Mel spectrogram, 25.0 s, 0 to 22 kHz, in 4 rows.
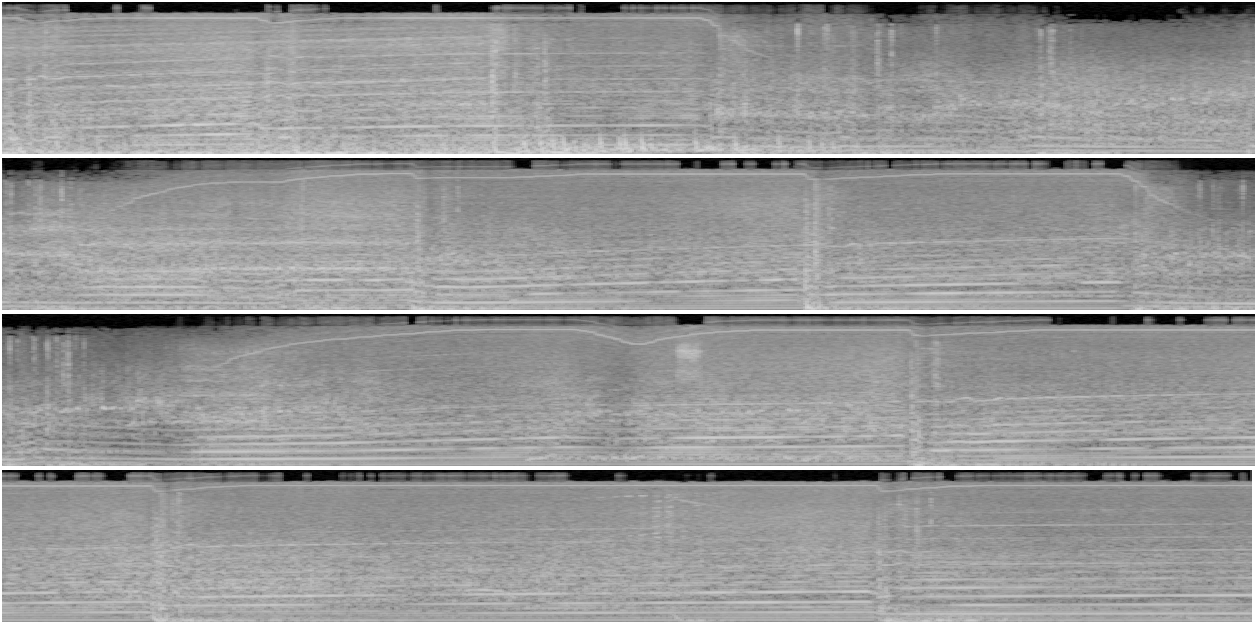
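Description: A BMW hybrid V8 race car in The Crew Motorfest roars continuously through repeated upshifts and revving, with tire squeal during hard cornering, loud and close throughout.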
